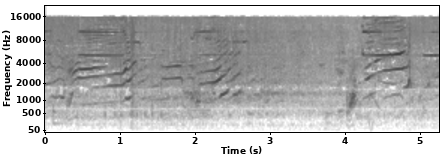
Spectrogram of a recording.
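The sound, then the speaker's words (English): Killer whale calls from a pod, picked up underwater by a hydrophone lowered overboard from a boat: bursts of high, squealing whistles and sweeping tones, some overlapping, over a steady watery hiss with no voices. “the captain threw a hydrophone overboard when we came across a pod of killer whales”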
